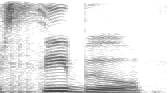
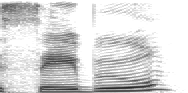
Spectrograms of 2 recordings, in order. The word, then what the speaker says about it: Cebu: So, technically in the Tagalog alphabet, the letter E can be pronounced E or E like the letter I. So, I say Cu. Cebu. And I know some people say Sabu, but usually it's either Cebu or Sebu.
